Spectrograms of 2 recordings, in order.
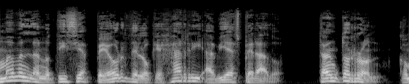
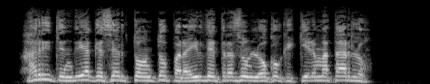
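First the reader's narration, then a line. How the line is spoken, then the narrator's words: Trembling exclamation. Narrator (Spanish): exclamó Ron, temblando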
